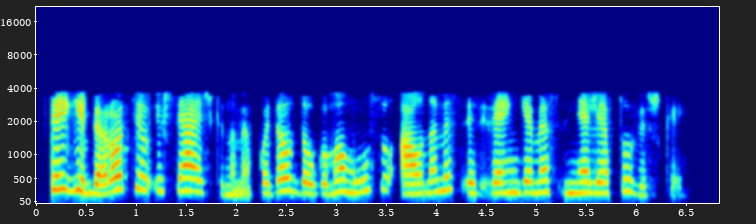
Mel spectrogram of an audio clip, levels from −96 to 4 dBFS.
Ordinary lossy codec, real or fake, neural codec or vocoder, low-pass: MP3, 32 kbps; fake; vocoder, 22.05 kHz, 80 mel bands, Vocos; 3.6 kHz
